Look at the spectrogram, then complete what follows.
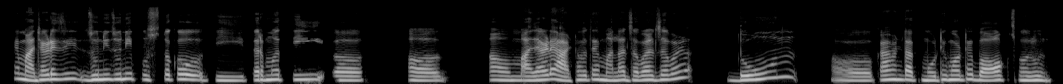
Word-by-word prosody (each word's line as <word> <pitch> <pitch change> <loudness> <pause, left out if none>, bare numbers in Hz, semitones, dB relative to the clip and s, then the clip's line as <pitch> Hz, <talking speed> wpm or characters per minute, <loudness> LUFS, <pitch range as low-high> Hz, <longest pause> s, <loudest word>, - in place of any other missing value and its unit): नाही, 255 - -1
माझ्याकडे 215 +4 +4
जी 255 +2 -2
जुनी-जुनी 235 +4 +3
पुस्तकं 225 +2 -3
होती, 185 -4 0
तर 205 +1 +1
मग 220 +2 +2
ती 225 +2 -3
अ, - - +1 0.7
अ, 200 - -3 0.8
अ, 200 -1 0
माझ्याकडे 200 +4 +2
आठवते 210 +3 +1
मला 190 +2 +1
जवळ-जवळ 210 +8 0 0.5
2 260 - +1 0.4
अ, - - -14 0.4
काय 210 +1 +1
म्हणतात 215 -3 +1
मोठे-मोठे 215 +4 +1
बॉक्स 195 +2 +1
भरून 190 -1 +1
210 Hz, 130 wpm, -22 LUFS, 195-225 Hz, 0.8 s, माझ्याकडे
